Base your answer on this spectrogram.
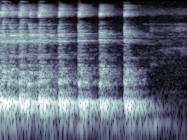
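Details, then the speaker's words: A doctor imitates a rapid run of about seven short, dry, hacking coughs, typical of alveolar or interstitial inflammation as in pulmonary fibrosis, pneumonia, pulmonary edema or interstitial lung disease. "this is the typical sound produced whenever there is the inflammation in the alveoli or the surrounding tissue."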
